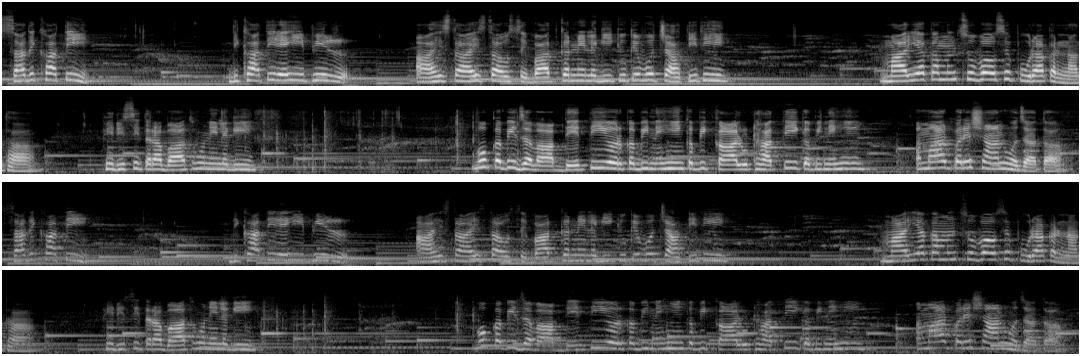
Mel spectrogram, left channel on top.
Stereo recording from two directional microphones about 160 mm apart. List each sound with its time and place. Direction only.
0.0 s speech: 35° left (ahead or behind)
2.3 s a woman's voice: 25° left (ahead or behind)
8.8 s a woman's voice: 20° left (ahead or behind)
15.5 s a woman's voice: 40° left (ahead or behind)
